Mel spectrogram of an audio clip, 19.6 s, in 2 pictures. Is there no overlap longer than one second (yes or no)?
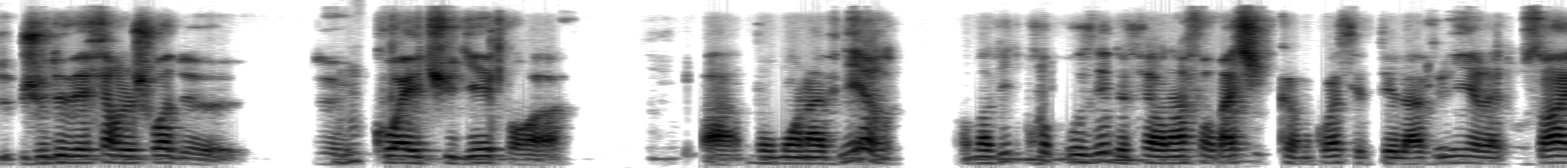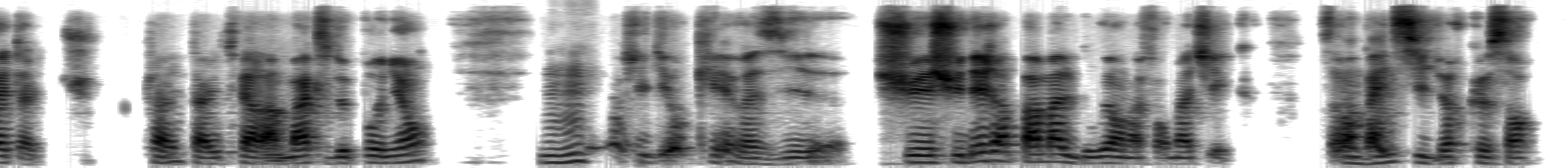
yes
